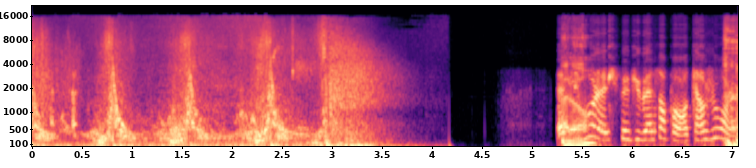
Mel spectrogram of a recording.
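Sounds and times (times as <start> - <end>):
whip being swung and cracked: 0.0 - 3.6
speech: 5.9 - 7.0.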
